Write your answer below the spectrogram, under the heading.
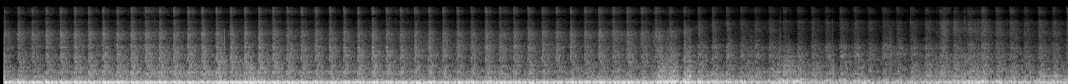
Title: Dryer making noise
